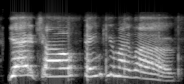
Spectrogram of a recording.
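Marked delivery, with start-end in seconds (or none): none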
